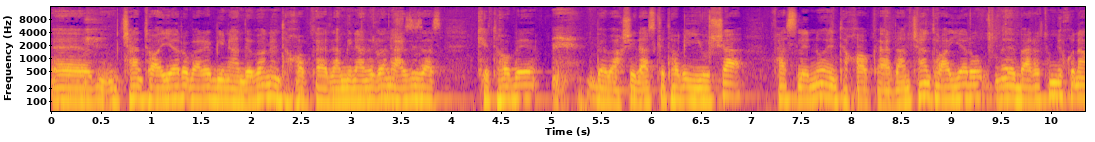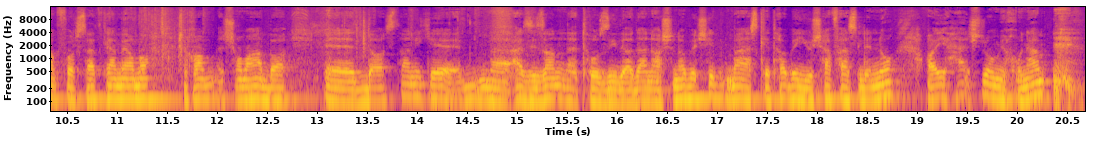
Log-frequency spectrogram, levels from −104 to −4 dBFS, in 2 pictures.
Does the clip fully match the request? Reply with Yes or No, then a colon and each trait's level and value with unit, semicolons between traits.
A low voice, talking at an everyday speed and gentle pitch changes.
Yes: low, 110 Hz; average, 145 wpm; narrow, 2.1 semitones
